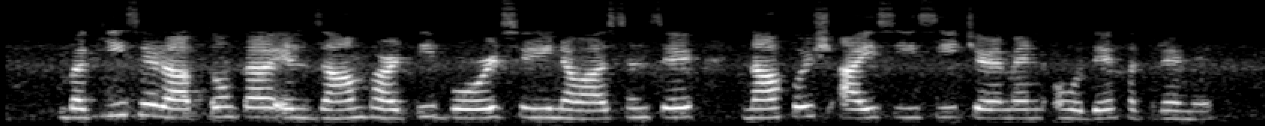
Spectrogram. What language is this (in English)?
Urdu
